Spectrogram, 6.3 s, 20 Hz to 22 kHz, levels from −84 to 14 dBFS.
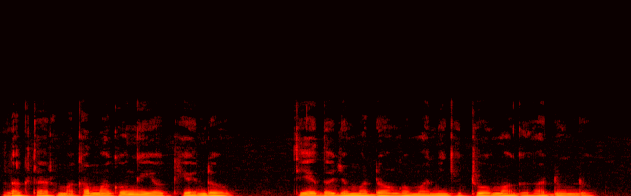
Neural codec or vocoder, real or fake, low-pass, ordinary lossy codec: none; real; 10.8 kHz; none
